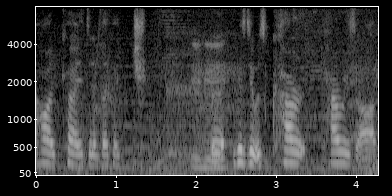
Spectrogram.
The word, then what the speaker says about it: Charizard: this thing that's a fire lizard how about Charizard have you seen do you know True Green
